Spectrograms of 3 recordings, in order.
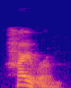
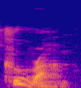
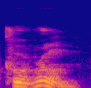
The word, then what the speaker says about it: Hiram: On page 329, it says Hiram, or Huram, meaning noble-born. The more correct pronunciation, according to the true value of the Hebrew letters, is Kuram, or Kurum, but universal Masonic usage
